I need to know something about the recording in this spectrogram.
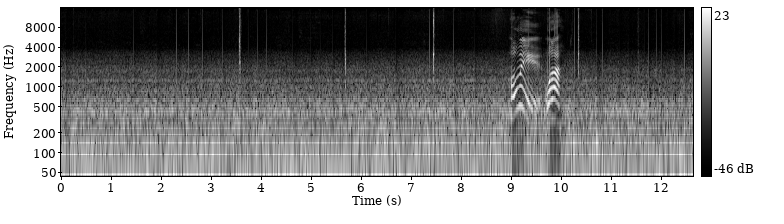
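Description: Steady road and engine noise inside a moving car's cabin. About nine and ten seconds in, a young child gives two short high-pitched vocal sounds, each rising then falling in pitch.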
